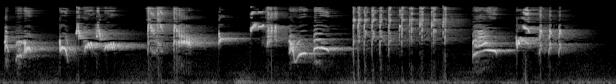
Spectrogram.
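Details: Chestnut-capped thrush whistling loudly: rich slurred whistles that swoop down and up, broken by bright chattering notes and a quick rattling series of clicks midway, delivered in close succession.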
